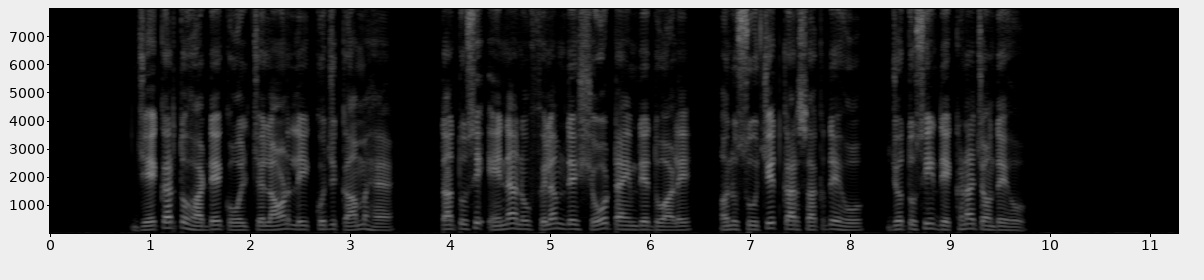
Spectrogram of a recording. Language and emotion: Punjabi, neutral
